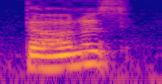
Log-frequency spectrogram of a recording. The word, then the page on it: taanɯs: Xyzyl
